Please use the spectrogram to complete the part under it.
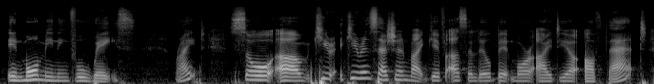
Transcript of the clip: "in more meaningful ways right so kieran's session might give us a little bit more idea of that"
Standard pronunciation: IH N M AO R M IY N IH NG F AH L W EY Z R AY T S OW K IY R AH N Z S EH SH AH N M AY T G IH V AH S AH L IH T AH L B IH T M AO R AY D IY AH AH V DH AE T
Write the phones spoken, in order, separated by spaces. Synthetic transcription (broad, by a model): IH N M AO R M IY N IH NG F AH L W EY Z R AY T S OW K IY R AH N S EH SH AH N M AY T G IH V AH S AH L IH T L B IH T M AO R AY D IY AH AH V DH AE T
